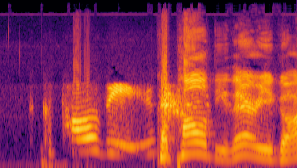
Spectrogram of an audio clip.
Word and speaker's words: Capaldi: of this new doctor Peter how do you pronounce his last name Capaldi Capaldi there you go all right so give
